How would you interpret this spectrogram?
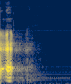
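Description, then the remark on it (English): A person makes a single short, nasal bleat, imitating a sheep, with a quick loud onset that fades within half a second. The voice is heard alone. “Children, go home today and just hang out and pretend like you're sheep.”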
